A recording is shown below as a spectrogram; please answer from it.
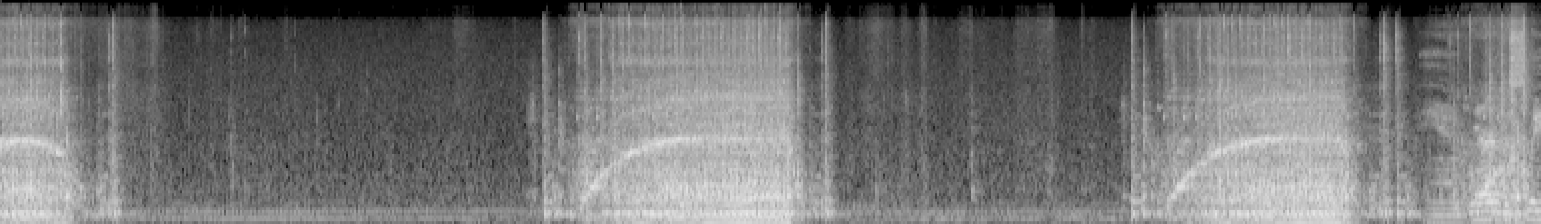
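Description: A sewing machine stitches the band onto a shirt sleeve in two loud, steady runs separated by quieter stretches, close by.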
